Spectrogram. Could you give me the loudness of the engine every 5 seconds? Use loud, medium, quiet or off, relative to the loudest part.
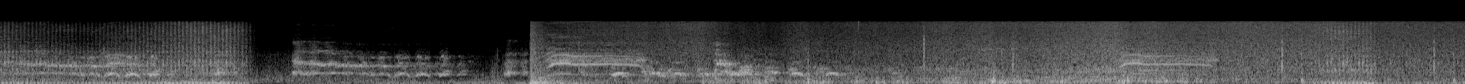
loud, off, loud.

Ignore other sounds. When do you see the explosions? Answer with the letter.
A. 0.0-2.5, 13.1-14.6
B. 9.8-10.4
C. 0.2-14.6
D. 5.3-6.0
D.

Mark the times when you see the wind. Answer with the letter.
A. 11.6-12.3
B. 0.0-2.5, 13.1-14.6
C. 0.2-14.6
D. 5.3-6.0
C.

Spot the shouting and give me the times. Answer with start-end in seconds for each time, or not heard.
0.9-1.4, 5.4-6.5, 11.1-12.3.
